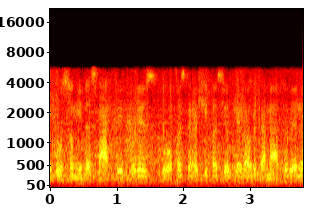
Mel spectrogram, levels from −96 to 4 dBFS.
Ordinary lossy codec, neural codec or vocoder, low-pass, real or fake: Opus, 24 kbps; codec, 16 kHz in and 24 kHz out, 1.1 kbps, FireRedTTS-2 codec; 5.4 kHz; fake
